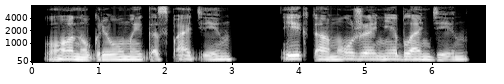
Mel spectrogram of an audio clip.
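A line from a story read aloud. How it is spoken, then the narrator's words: Creaky mechanical voice. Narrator (Russian): проскрипело механическое нутро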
